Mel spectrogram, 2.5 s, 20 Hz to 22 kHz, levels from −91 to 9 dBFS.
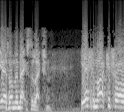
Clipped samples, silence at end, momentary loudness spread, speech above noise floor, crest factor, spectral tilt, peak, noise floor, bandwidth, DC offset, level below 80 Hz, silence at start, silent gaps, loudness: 4%; 0 s; 8 LU; 26 dB; 6 dB; -5.5 dB/octave; 0 dBFS; -32 dBFS; 12 kHz; 3%; -36 dBFS; 0 s; none; -6 LUFS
